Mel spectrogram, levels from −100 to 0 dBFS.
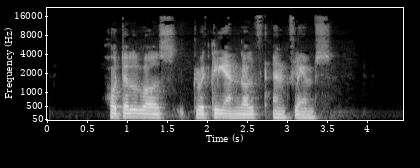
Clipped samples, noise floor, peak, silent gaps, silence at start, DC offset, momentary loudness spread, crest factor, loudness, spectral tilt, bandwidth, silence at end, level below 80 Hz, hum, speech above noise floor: under 0.1%; -81 dBFS; -2 dBFS; none; 0.75 s; under 0.1%; 12 LU; 20 dB; -20 LUFS; -6 dB/octave; 16.5 kHz; 0.9 s; -60 dBFS; none; 62 dB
